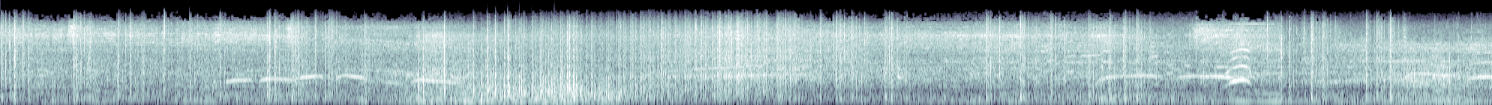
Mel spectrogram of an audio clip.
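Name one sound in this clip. Fireworks boom and pop nearby.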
